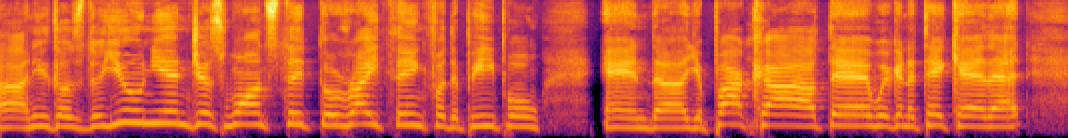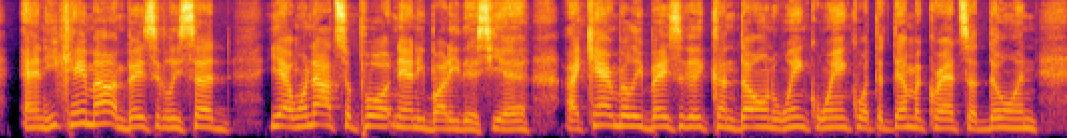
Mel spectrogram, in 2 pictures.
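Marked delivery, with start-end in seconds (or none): 0.6-7.7 put-on, sort-of New York accent. Retelling what a Teamsters union representative said to him: put-on New York accent. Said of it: "I'm sort of doing a New York accent".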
